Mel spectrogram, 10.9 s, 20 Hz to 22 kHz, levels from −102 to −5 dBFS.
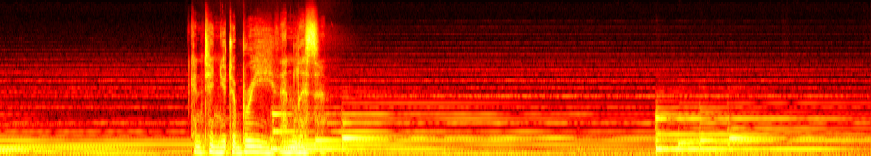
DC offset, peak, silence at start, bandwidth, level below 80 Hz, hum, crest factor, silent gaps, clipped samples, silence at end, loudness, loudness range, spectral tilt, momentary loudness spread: under 0.1%; 0 dBFS; 0 s; 17 kHz; -46 dBFS; none; 22 dB; none; under 0.1%; 0 s; -19 LUFS; 15 LU; -4.5 dB/octave; 21 LU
